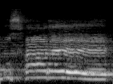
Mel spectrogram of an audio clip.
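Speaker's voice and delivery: loud, high, drawn-out call.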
